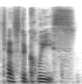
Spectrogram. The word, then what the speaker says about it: Testicles: can't name your character testicles. I was like, "No, it's testicles like Hercules."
